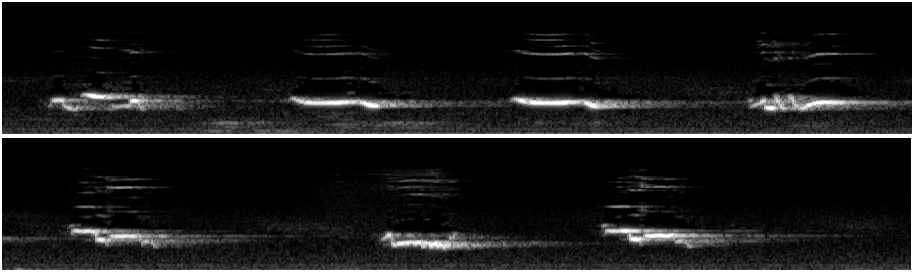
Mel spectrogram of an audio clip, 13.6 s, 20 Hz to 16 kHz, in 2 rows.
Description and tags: Exotic Creature 1
The intergalactic hero stalks through the alien forest. Overhead in the trees a majestic avian flutters down to land on a branch, whistling sweetly. If this describes your sound needs you've found the perfect sound!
